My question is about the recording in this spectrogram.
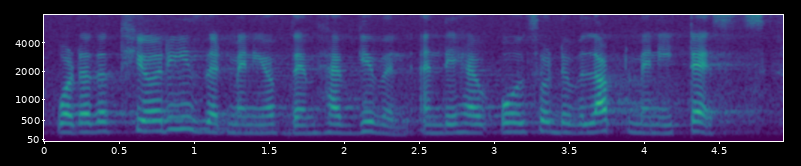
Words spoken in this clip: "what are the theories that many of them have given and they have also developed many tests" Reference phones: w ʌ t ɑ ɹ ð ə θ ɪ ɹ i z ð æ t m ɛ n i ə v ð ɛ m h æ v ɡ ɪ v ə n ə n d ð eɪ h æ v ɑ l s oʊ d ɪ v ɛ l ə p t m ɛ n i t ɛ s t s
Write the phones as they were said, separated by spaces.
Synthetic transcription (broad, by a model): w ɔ t ɑ ɹ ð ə t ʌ ɹ i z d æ t m ɛ n i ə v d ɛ m h æ v ɡ ɪ v ə n ə n d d eɪ h æ v ɑ l s oʊ d ɪ v ɛ l ə p t m ɛ n i t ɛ s t s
